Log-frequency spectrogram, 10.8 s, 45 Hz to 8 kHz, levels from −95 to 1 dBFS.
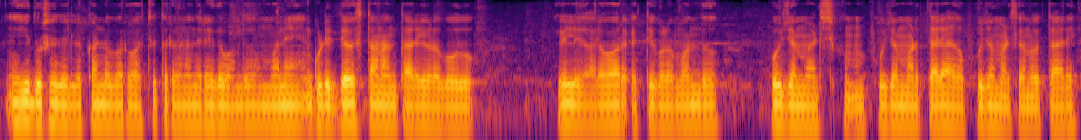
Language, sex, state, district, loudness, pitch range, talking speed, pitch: Kannada, male, Karnataka, Chamarajanagar, -19 LUFS, 80-85 Hz, 105 wpm, 80 Hz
